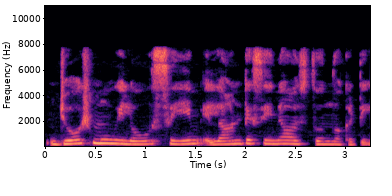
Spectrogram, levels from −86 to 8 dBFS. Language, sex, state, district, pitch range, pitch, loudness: Telugu, female, Andhra Pradesh, Anantapur, 235-265 Hz, 250 Hz, -17 LUFS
